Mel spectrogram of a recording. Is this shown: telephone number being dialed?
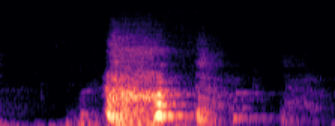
no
